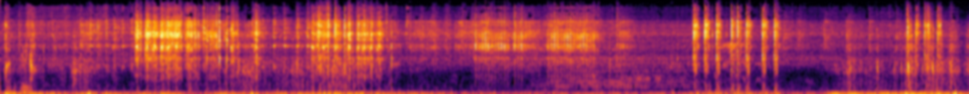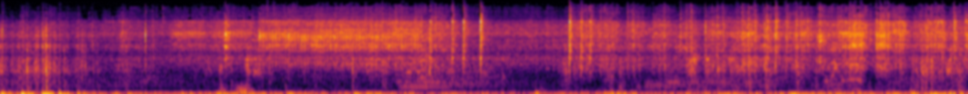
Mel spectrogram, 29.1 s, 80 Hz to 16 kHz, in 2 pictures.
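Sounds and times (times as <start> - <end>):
gear clattering and rustling: 0.4 - 9.4
airsoft gunfire: 10.4 - 11.8.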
